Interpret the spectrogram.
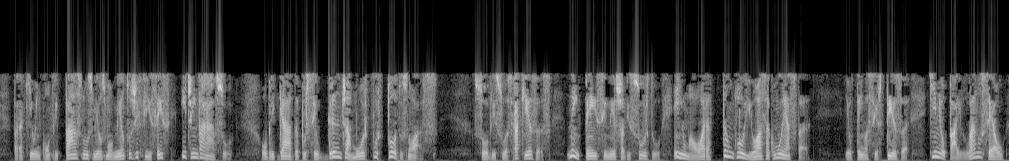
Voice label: ANIV PAI, Telemensagens, Evangelico, fem; Telemensagens 2017

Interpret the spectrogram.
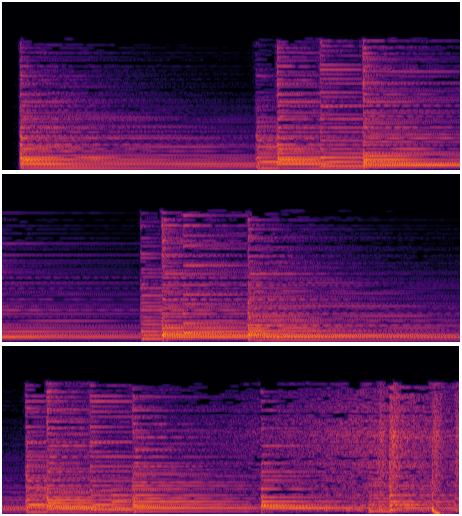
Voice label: AMANTE F; Aniversários; Aniversários diversos; fem

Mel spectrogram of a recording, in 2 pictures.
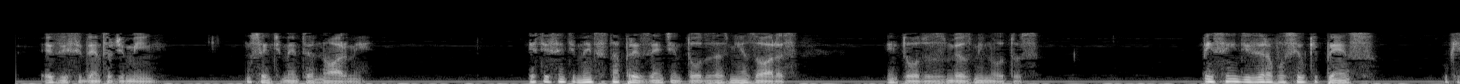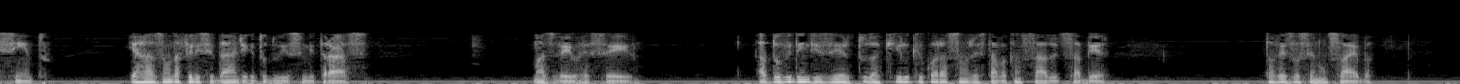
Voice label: RECONCILIAÇÃO ROMÂNTICA, Telemensagens, masc

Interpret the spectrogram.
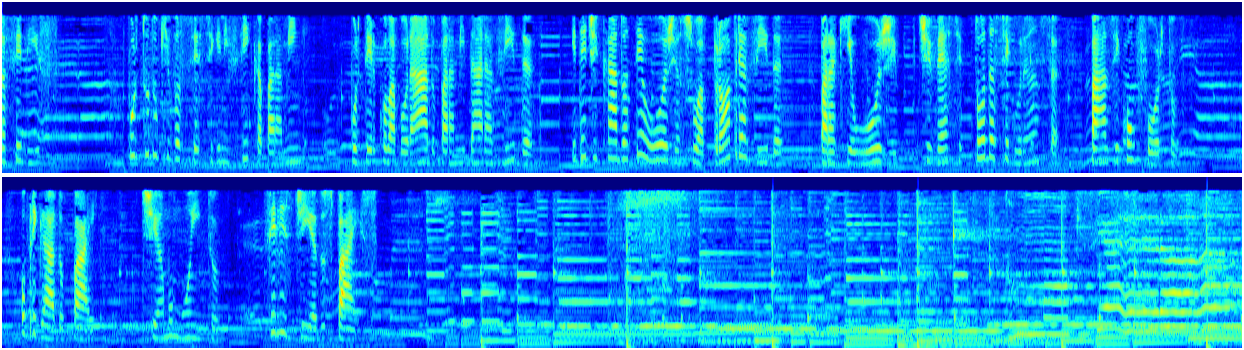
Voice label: AMIGO E COMPANHEIRO F; Telemensagens 2017

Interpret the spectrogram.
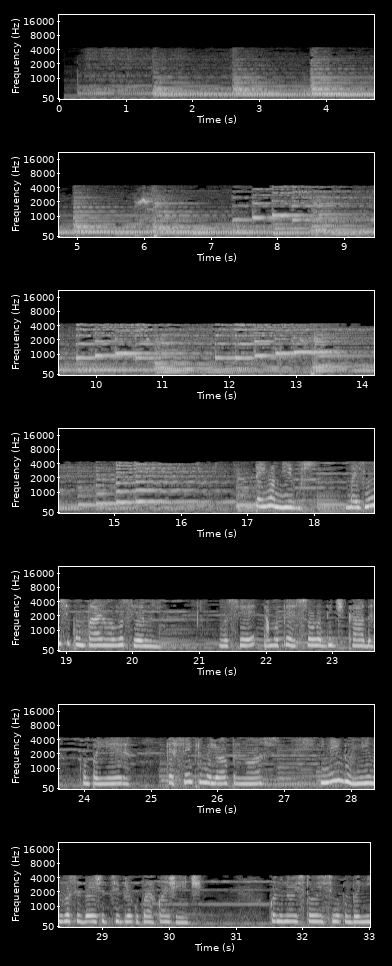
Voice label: Aniversáro Mãe Inantil Masculino; Telemensagens 2017; Aniversários; Aniversário Infantil

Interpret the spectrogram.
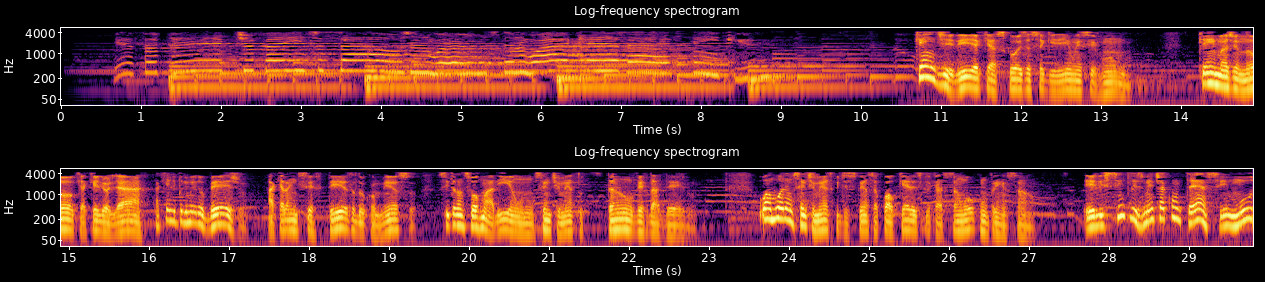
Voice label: Nosso Noivado Masculino, Telemensagens; Parabenização

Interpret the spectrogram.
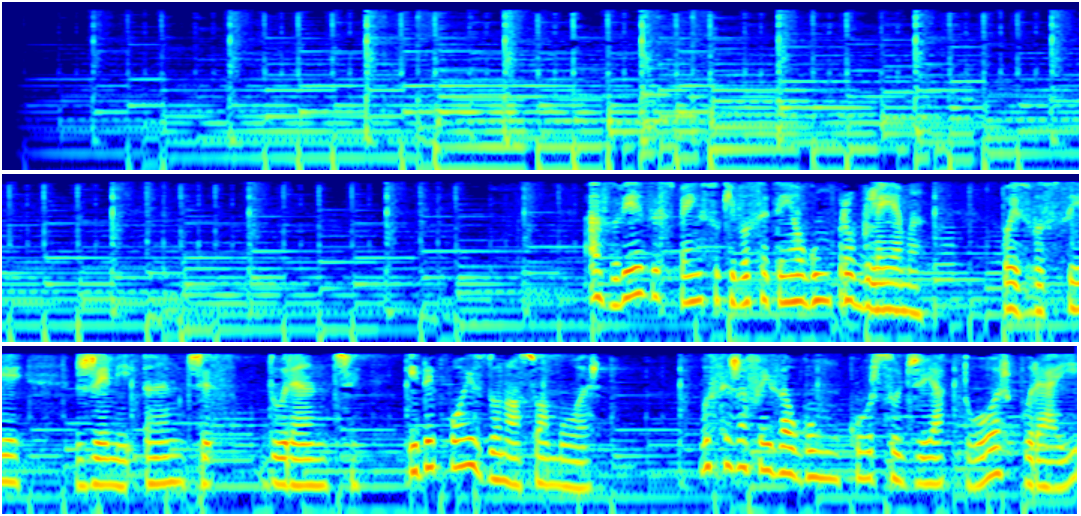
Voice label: TEU GEMIDO, fem; Telemensagens; Sensuais

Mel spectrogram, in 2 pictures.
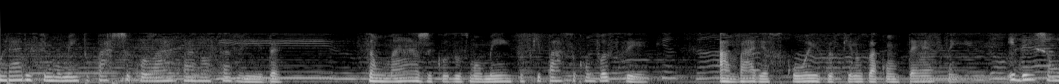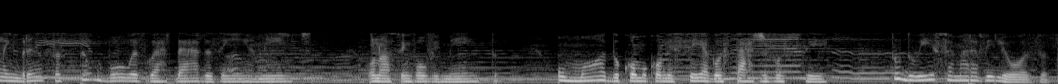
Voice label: Romantica Data Especial Feminino; Telemensagens; Românticas

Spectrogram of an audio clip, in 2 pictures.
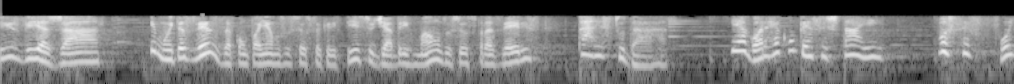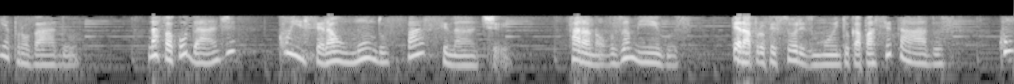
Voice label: Vestibular filho Feminino; Telemensagens; Formaturas; Telemensagens 2017

